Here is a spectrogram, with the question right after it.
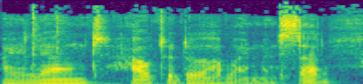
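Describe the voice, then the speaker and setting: At a very slow pace, a man speaks in a fairly low, somewhat breathy voice with a dark, mellow tone. He has a non-native accent. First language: not English. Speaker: digital artist. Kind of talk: live painting tutorial.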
